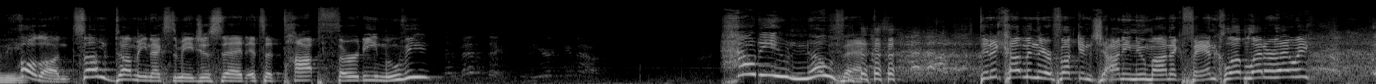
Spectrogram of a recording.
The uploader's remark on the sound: Live from Hyena's in Dallas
